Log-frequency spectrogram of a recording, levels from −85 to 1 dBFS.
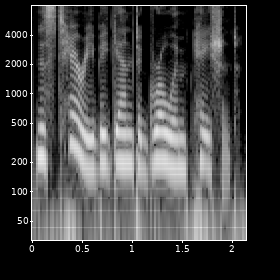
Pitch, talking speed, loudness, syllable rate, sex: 200 Hz, 170 wpm, -17 LUFS, 4.9 syllables/s, female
